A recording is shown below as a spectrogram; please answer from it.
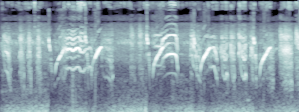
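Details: Kejepit-style bar-winged prinia song, played to lure birds and set other prinias singing: high, sharp chirps broken by several loud arched whistles that rise and fall, about one each half second, after a short quieter opening.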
